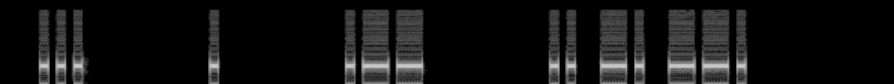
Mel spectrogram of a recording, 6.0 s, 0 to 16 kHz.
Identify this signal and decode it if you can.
Morse code, heard as a keyed tone, about 21 wpm, 800 Hz. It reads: S E W ING
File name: Special INGs / Special INGs-mp3s / Slow ing @20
